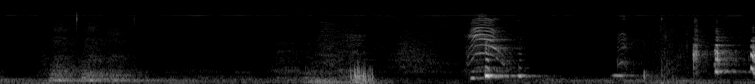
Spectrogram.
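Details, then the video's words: Domestic cat or kitten meowing in a funny compilation: one short, strained meow with arching harmonics midway, then brief chirp-like squeaks and scraping thumps indoors, with faint speech in the background. "Funny Cats and Kittens Meowing"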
